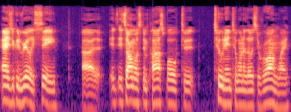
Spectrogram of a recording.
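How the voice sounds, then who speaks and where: Guy hosting a radio hobby show, medium pitch, explaining stuff kinda formally. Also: steady tone, moderate pace, a bit bright. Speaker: host of a shortwave radio show. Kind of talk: informal explanatory presentation.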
